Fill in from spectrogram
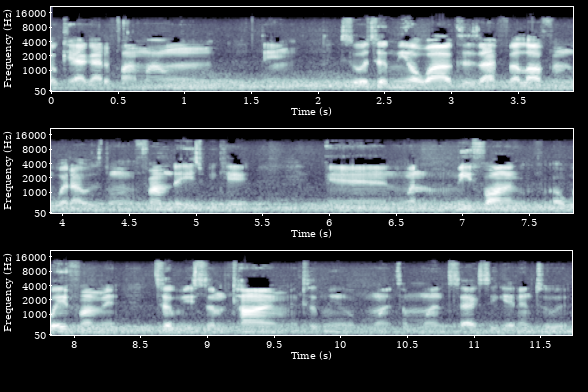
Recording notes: In this episode we took it outside and brought in some friends , had the wine going, some smoke going, bringing you relaxed vibes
